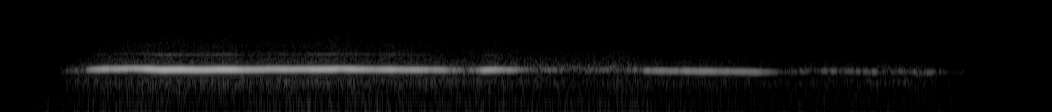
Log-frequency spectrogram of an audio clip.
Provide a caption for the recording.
Wind whistling indoors - flat.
